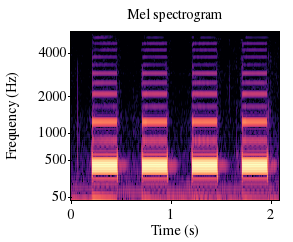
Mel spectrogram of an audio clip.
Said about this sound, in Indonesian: terputus sambungan teleponnya mungkin bisa dihubungi kembali atau diulangi kembali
